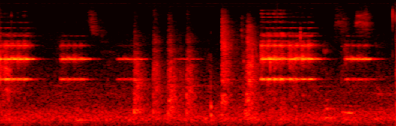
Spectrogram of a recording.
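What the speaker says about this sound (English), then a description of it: "That's my timer." A kitchen-style timer alarm beeps in repeated short bursts of steady high tones in a council meeting room, fairly faint, with some shuffling and light room noise between the bursts.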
